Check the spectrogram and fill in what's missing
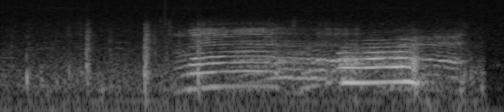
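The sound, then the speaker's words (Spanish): A few soft knocks, then a cow being milked by a man lets out one long, drawn-out moo, loud, lasting about three seconds before trailing off. “Ese hombre solo ordeña una vaca.”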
